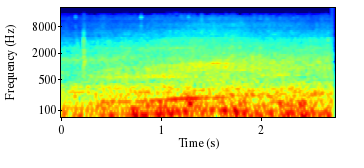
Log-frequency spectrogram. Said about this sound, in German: Ich fahre zum Reservat der Musqueam.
